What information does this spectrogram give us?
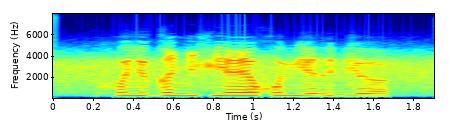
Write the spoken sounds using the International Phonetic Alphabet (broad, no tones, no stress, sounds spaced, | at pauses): h u lʲ o ɡ ɐ ʎ e ç j eː χʷ e mʲ eː r bʲ ɵː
